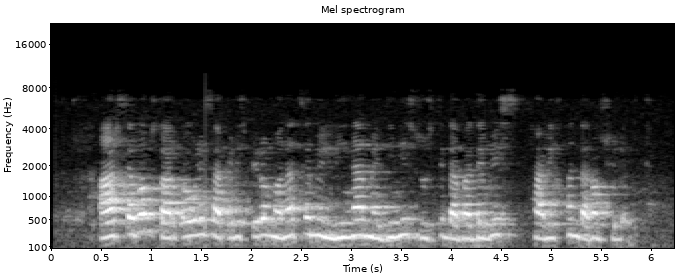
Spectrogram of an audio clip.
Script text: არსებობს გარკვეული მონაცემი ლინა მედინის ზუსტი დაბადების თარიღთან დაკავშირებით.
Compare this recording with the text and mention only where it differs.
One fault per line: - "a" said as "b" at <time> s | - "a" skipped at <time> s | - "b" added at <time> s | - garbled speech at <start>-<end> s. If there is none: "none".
- "საპირისპირო" added at 1.6 s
